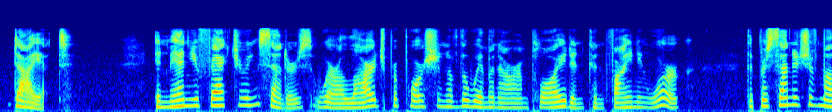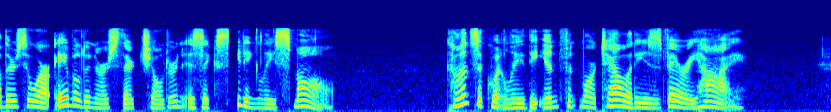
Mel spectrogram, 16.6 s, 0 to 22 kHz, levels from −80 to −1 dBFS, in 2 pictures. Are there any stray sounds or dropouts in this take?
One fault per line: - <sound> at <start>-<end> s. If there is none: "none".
- dropout at 10.6-10.7 s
